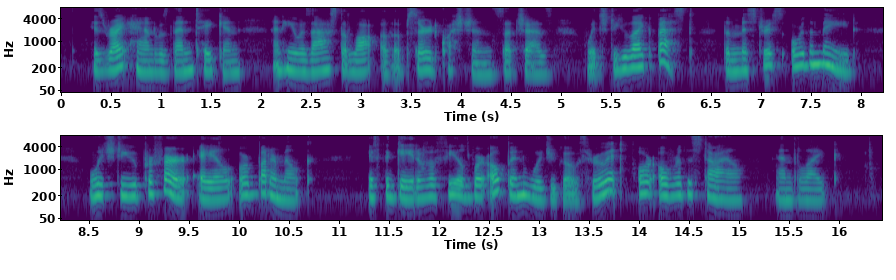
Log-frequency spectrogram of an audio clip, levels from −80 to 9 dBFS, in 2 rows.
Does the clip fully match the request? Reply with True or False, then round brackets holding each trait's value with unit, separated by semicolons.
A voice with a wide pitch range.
False (4.5 semitones)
